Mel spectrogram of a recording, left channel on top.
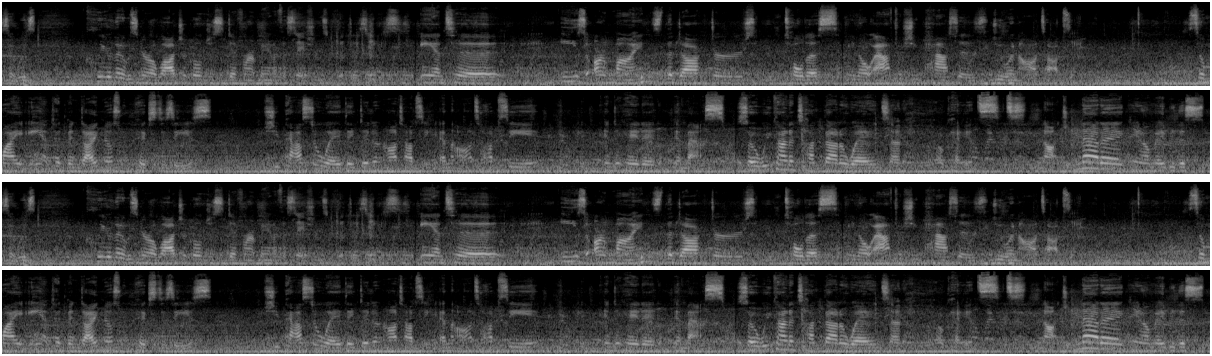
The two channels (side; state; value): both; identical; correlation 1.00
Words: it was clear that it was neurological, just different manifestations of the disease. And to ease our minds, the doctors told us, after she passes, do an autopsy. So my aunt had been diagnosed with Pick's disease. She passed away, they did an autopsy, and the autopsy indicated MS. So we kind of tucked that away and said, okay, it's not genetic, maybe this will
